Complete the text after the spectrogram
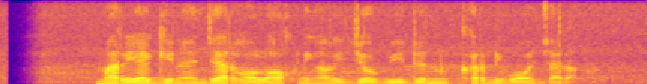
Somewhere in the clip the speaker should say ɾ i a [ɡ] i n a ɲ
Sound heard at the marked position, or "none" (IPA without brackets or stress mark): ɡ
